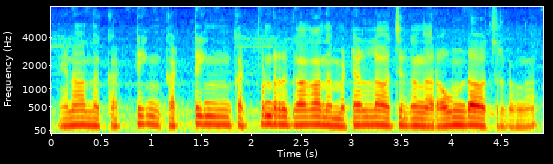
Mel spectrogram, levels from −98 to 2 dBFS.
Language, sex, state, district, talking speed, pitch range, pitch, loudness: Tamil, male, Tamil Nadu, Namakkal, 135 wpm, 120-140 Hz, 130 Hz, -15 LUFS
